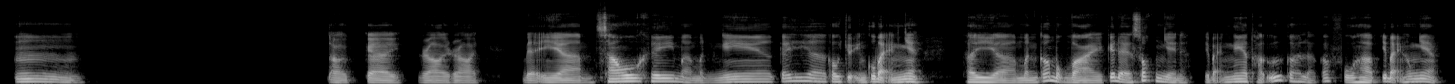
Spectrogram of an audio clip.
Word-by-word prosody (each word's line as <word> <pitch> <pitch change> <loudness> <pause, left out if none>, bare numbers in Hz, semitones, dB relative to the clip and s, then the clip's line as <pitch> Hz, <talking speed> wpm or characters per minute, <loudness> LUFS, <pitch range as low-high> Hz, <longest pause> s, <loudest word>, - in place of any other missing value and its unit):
Ừm. 125 -7 -2 2.4
Ô 100 -2 -2 0.2
kê, 95 -3 +1 0.2
rồi, 95 -2 -2
rồi. 90 -1 -4 0.4
Vậy, 100 +1 0
ờ, 95 -1 0
sau 135 +6 +5
khi 145 -1 +2
mà 115 -8 -4
mình 95 +1 -7
nghe 125 +3 0
cái, 160 +3 -1
ơ, 140 -4 -1
câu 125 0 +2
chuyện 100 -4 -2
của 130 - +4
bạn 110 -2 +3
nha, 125 -1 +4 0.5
thì, 105 -1 +4
ờ, 95 -2 0
mình 100 +1 -1
có 175 - +2
một 170 - +3
vài 95 -2 +1
cái 165 - +3
đề 100 - +3
xuất 185 - 0
vầy 120 -9 0
nè, 90 -1 -7 0.2
thì - - -5
bạn 105 +4 -4
nghe 130 +1 +3
thử 130 - 0
coi 140 -4 -3
là 105 -6 -5
có 150 +10 -6
phù 105 -8 -1
hợp 100 -2 +2
với - - +3
bạn 105 - 0
hông 125 +2 -1
nha? 130 -8 0
105 Hz, 175 wpm, -24 LUFS, 95-130 Hz, 2.4 s, sau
